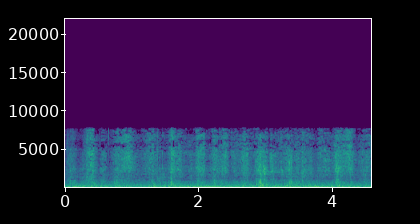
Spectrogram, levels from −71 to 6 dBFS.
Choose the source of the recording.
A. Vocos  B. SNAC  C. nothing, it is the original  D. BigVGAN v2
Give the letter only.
C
